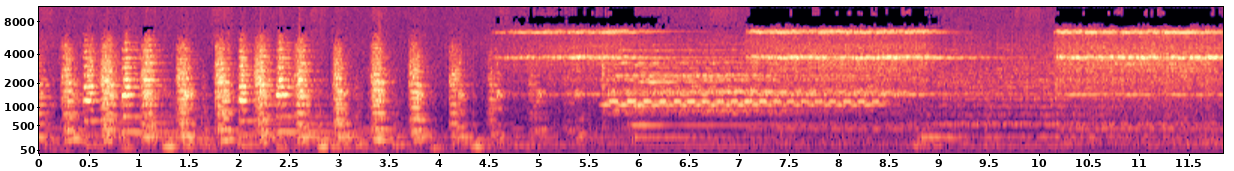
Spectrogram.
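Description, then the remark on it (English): In a Cavalcade of America radio drama, a loud, rapid, rattling telephone bell rings for about four seconds, then gives way to sustained, swelling musical chords with steady high tones. “Hear that telephone bell?”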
